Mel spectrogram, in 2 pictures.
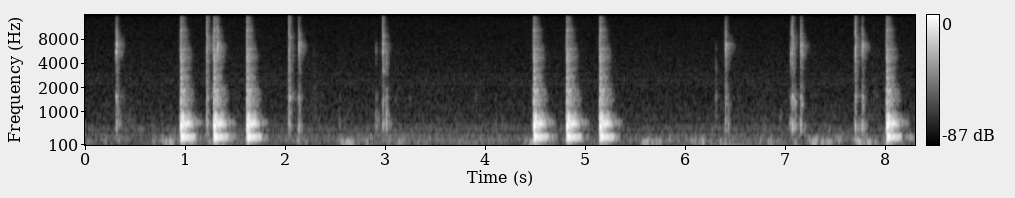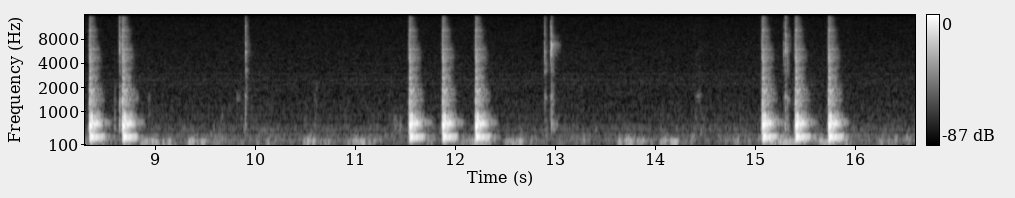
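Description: Bongo loop playing through a low-cut EQ set at about 150 to 170 Hz. Sharp hand strikes come in clusters of three or four about every three and a half seconds, with softer taps between, and the boomy low end is filtered out.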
